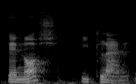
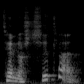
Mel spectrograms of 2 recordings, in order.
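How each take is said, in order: First: It is said with a Spanish or Nahuatl pronunciation. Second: It is said with an American English pronunciation. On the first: The speaker calls it right. "but it's Tenochtitlan" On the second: The speaker calls it wrong. "how the the Americans say Tenochtitlan"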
